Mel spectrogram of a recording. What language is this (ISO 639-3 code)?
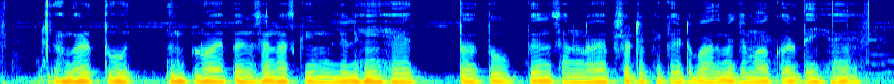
mag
